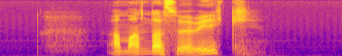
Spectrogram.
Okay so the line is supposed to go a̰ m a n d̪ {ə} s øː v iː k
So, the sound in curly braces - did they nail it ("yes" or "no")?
no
